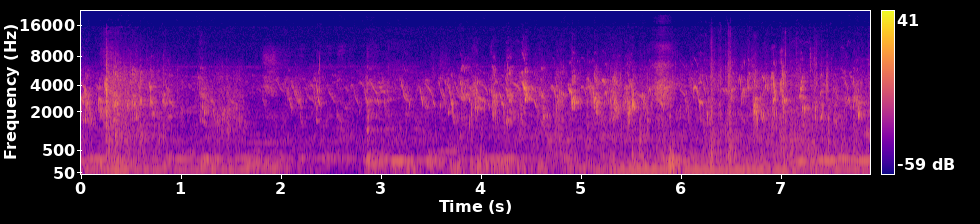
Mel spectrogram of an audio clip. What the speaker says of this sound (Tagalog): tingnan nyo ating mga alagang mga manok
